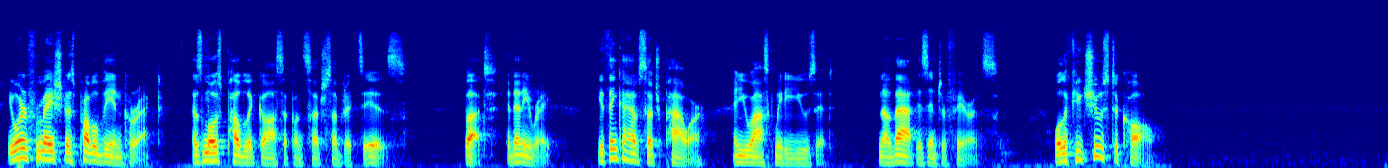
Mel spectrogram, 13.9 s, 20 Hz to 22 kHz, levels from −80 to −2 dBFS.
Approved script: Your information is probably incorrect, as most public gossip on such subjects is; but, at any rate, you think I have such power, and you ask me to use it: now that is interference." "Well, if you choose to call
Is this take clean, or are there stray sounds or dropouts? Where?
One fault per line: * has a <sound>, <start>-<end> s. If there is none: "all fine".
all fine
